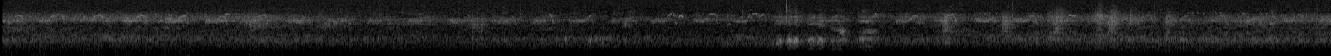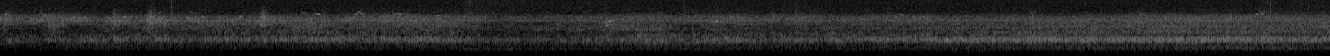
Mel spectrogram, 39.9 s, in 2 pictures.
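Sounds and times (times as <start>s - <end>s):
chatter of short bird calls: 10.8s - 28.3s.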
